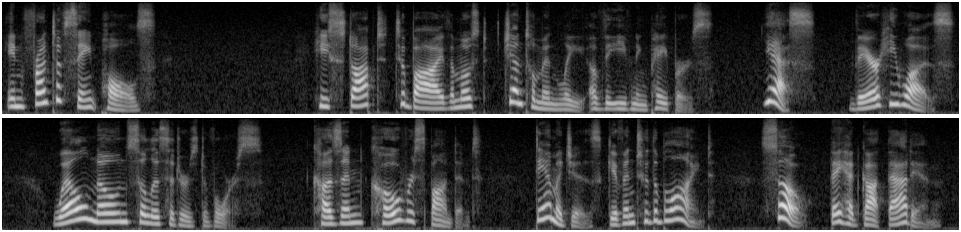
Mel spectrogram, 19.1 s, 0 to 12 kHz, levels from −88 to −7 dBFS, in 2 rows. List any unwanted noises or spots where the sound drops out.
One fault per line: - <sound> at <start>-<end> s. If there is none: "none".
none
